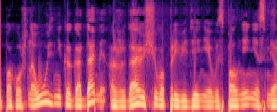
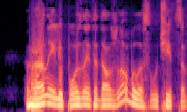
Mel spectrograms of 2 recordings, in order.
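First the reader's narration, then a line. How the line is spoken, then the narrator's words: Sigh. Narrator (Russian): вздохнул лейтенант Шихола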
